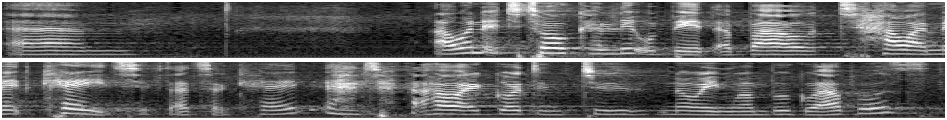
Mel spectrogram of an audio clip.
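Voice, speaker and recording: A woman's voice: medium pitch, measured pace, fairly bright tone. A woman from Malawi giving a short speech as a guest, hesitant with frequent ums. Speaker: guest speaker. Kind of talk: speech to an audience. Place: event venue hall. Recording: reverberant hall with faint hum.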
